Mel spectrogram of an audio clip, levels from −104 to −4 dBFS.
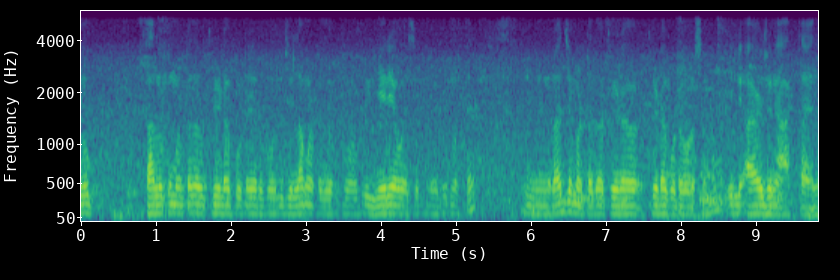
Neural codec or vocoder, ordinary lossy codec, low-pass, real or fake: none; none; 5.4 kHz; real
